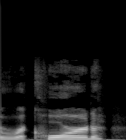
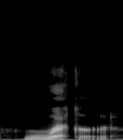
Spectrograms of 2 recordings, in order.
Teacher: If I say record, stress on the first syllable, record, what comes to mind?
